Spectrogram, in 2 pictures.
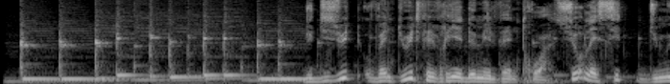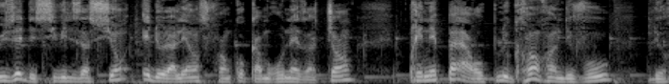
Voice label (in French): Annonce Radio; Expo Reconnect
